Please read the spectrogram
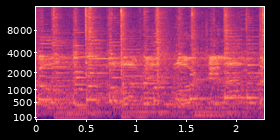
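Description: A bluegrass street band playing an uptempo tune: banjo and acoustic guitar picking over upright bass notes on the beat.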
